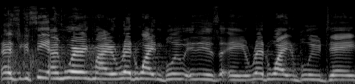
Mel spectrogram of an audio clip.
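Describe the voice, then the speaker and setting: A man speaks loudly in an animated tone. His pitch is extremely high. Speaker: pastor. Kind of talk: sermon.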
